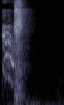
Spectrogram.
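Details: Pet parrot that has mimicked sneezes and coughs since six months old: a single short, sharp sneeze-like burst imitating a human sneeze.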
